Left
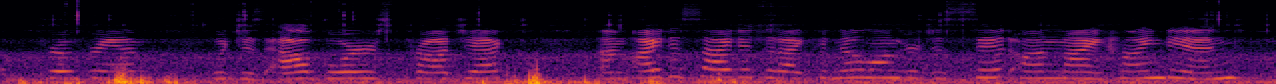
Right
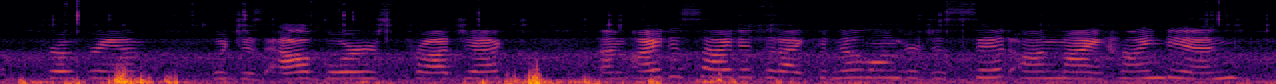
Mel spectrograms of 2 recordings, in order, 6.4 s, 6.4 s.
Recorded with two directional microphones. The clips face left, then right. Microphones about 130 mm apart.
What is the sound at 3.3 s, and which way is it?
Speech, 25° left (ahead or behind).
